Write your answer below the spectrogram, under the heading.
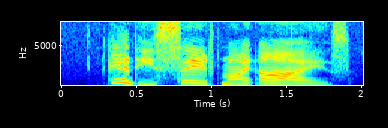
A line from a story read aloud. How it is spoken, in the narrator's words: cried Polly, full of gratitude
